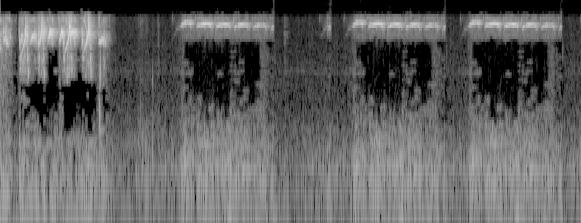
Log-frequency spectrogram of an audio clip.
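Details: A wild bar-winged prinia lure call for luring wild birds opens with a harsh rasping burst, then repeats a high, finely pulsed buzzing trill three times, each about one and a half seconds long.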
